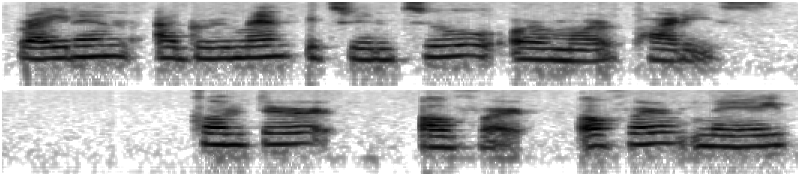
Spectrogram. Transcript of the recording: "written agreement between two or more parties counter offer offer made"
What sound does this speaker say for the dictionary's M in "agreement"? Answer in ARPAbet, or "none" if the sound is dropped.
M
